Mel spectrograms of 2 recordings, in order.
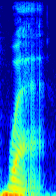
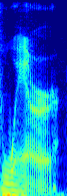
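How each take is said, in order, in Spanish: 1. Se dice con acento británico. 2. Se dice con acento americano. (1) "En inglés británico le decimos were" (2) "En inglés americano es were"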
